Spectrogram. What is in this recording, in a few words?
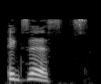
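"exists", British English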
